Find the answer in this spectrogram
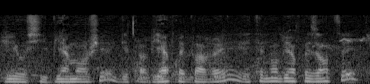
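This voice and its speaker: A man talking at a moderate pace over noticeable background noise. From France and Switzerland. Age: 60s. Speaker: workshop participant. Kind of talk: testimony.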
